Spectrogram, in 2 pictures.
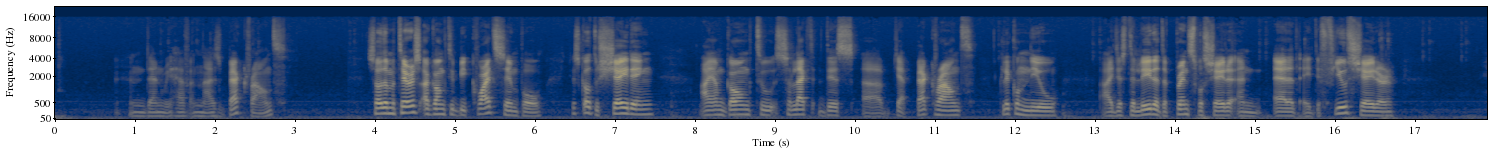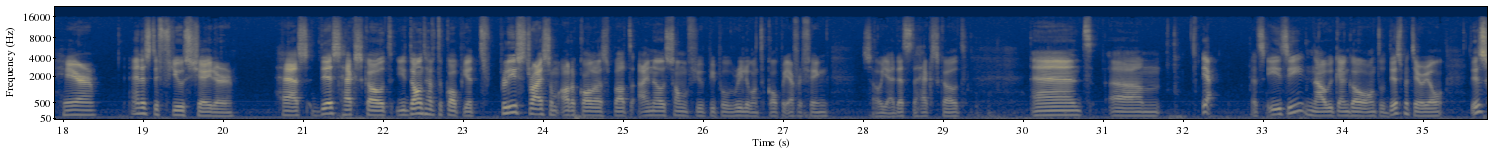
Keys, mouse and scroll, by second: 1.3 right click, 1.7 right click, 1.9 s, 3.7 right click, 6.8 drag, 7.7-9.4 middle drag, 9.4 right click, 11.9-13.0 drag, 14.3 Delete, 14.6 shift+a, 18.8-21.8 drag, 25.8-29.1 middle drag, 29.1 click, 29.4-29.8 shift+middle drag, 29.8-30.2 scroll up 4, 30.2-31.8 shift+middle drag, 31.8 KP_0, 32.5-33.0 scroll up 2, 33.0-34.1 shift+middle drag, 34.1 right click.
